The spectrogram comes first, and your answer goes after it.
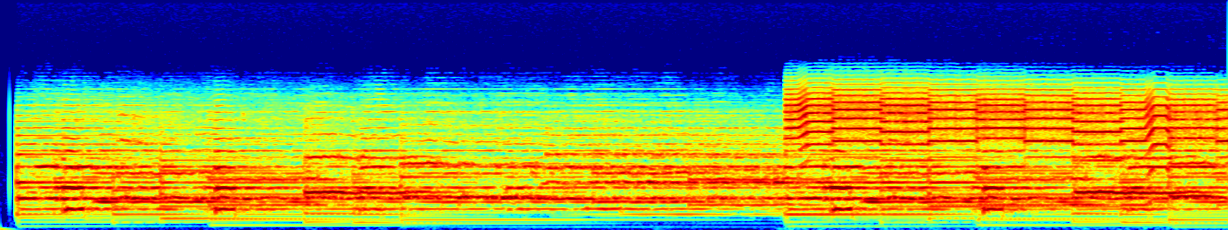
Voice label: Commentary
